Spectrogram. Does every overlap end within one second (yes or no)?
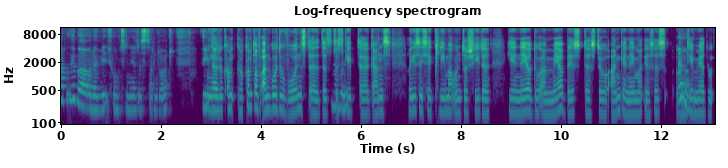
yes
